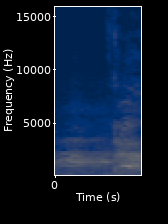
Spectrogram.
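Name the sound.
birds calling in a park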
